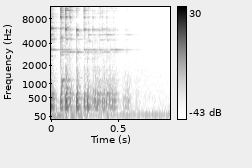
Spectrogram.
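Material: Steel, glass.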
